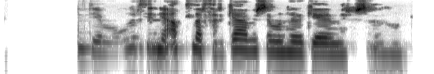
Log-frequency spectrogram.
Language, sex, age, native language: Icelandic, female, 40-49, Icelandic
